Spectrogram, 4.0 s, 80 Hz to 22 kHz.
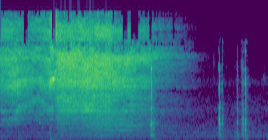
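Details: Robinair 134Z refrigerant recovery machine during compressor diagnosis: thin high hiss for about two seconds, fading, then light clicks, as leftover Freon escapes from a fitting loosened with pliers while removing the filter dryer, because the compressor couldn't pull it out.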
